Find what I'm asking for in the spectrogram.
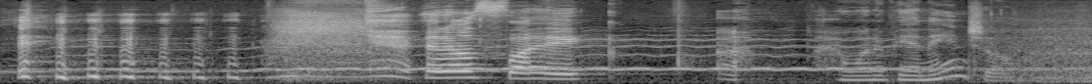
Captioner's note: laughing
